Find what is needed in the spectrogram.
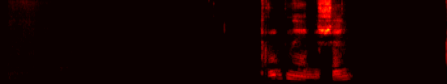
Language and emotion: Russian, neutral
